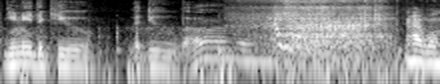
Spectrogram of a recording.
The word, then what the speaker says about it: Duval: It was the shittiest Duval I've ever It heard. was terrible. You know, it's supposed to be like Duval, like right? He put the emphasis on the wrong syllable.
